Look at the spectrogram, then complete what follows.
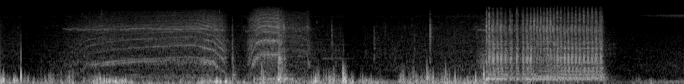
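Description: Cordless drill driving screws into the wooden frame. One run about a second in falls in pitch toward its end, a short burst follows, and a second steady run near the end cuts off suddenly, with knocks of handling between the runs.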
